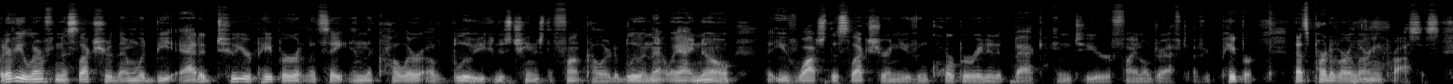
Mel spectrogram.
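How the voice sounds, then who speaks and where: A man speaks at a fairly quick pace in a very deep, low voice with ordinary pitch variation. The recording is very clean, with a silent background. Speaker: college instructor. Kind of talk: recorded video lecture. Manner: fast.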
